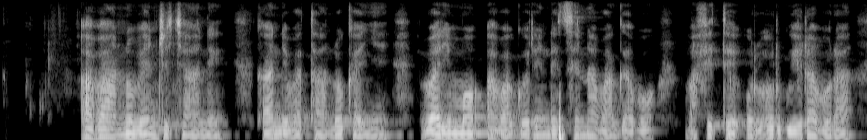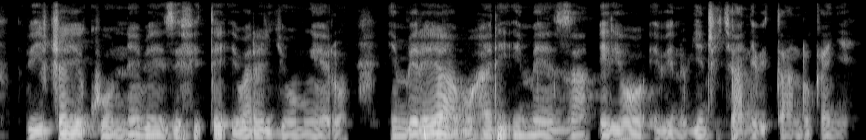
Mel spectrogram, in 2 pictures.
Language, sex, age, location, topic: Kinyarwanda, male, 36-49, Kigali, government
